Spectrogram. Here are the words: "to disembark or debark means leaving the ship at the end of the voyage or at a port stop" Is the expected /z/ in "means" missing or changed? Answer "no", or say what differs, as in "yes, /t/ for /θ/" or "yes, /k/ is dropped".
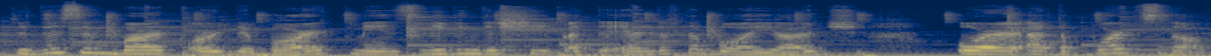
yes, /s/ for /z/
